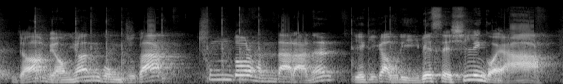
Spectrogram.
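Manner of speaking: usual speaking voice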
